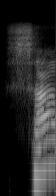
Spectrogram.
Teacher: এর মত আওয়াজ হবে না ছয় এর মত আওয়াজ হবে কিভাবে জীবের আগালটা সামনের যে দাঁত রয়েছে দাঁতে ঠেকিয়ে হাওয়াটা সামনের দিকে বের হয়ে যাবে হাওয়াটা বার হবে জীবে লাগিয়ে সা বলবেন হাওয়াটা সামনের দিকে বের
